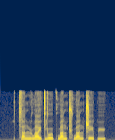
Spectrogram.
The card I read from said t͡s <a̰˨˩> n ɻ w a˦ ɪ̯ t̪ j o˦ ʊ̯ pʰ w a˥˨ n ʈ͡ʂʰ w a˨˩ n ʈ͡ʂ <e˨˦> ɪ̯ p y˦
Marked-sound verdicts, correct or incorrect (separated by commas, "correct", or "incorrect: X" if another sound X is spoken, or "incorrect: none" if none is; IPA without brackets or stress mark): incorrect: a˨˦, correct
